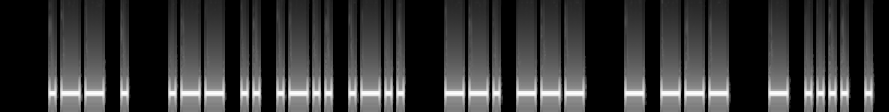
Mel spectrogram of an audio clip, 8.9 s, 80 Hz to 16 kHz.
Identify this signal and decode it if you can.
Morse code, heard as a keyed tone, about 20 wpm, 700 Hz. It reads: WE WILL GO TO THE
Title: Sentences with 2-Word Phrases - 20wpm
